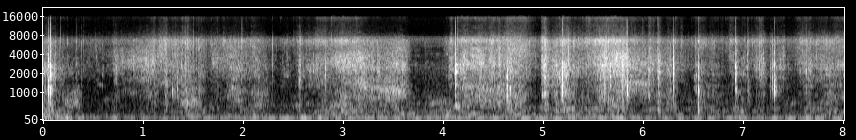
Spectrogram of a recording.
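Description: Hands squeezing and crumbling lumps of red dirt under water in a basin: wet squelching and sloshing in irregular bursts with small crackles, pausing briefly about halfway through. A steady low hum runs underneath.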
